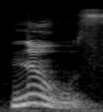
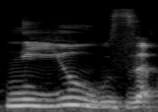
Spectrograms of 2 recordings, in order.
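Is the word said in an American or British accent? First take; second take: American; British. First: It is said in an American accent. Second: It is said in a British accent. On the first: "But in American English news" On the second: "In British English we say news"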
